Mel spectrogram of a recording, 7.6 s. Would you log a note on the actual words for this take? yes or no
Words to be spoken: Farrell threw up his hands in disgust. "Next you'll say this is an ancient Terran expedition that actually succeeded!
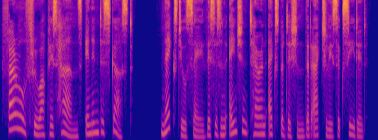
yes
